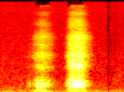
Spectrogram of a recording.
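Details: Sudden late-night sneezing attack, muffled attempts: a soft in-breath followed by a single muffled sneeze in a quiet room.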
